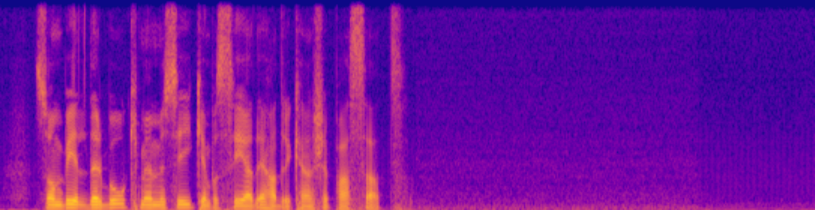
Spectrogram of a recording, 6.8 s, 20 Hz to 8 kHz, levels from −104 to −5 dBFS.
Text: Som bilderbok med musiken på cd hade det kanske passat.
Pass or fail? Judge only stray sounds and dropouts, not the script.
pass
